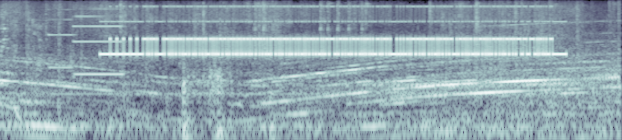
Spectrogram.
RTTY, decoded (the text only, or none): ES UN GRAN DIA PER ALS CATALANS, QUE ELS MARCARA A TOTS.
